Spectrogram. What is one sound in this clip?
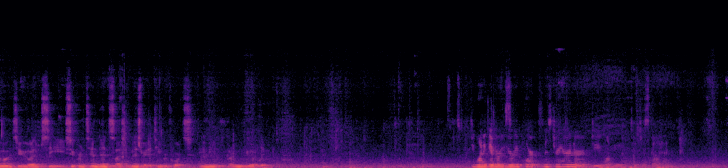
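A woman speaks calmly into a microphone, heard through loudspeakers.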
